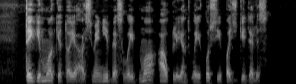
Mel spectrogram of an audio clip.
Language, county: Lithuanian, Klaipėda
